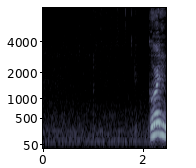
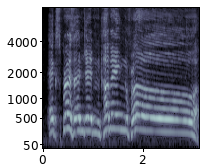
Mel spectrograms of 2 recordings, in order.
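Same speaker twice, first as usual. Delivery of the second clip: loud, slow, higher announcement; calling out; 6 semitones higher, 6 dB louder, slower than usual. Acted. Gordon racing along the line announcing himself, loud and slow. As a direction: boom it out as you race through.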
